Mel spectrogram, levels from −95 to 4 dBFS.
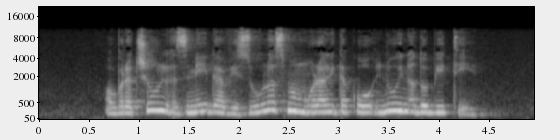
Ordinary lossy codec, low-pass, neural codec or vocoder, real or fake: none; 10.8 kHz; codec, 24 kHz, 0.9 kbps, WavTokenizer, medium speech release version 2; fake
